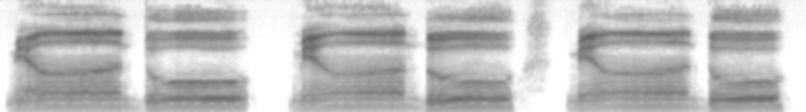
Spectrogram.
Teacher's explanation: نون ساکن کے فوراً بعد جو ہے وہ حروف اخفا جو کہ 15 ہیں، ان میں سے ایک حرف دال آ رہا ہے، اس لیے یہاں ہم اخفا یعنی غنہ کریں گے، نون ساکن کی آواز کو ناک کے بانسے میں چھپا لیں گے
